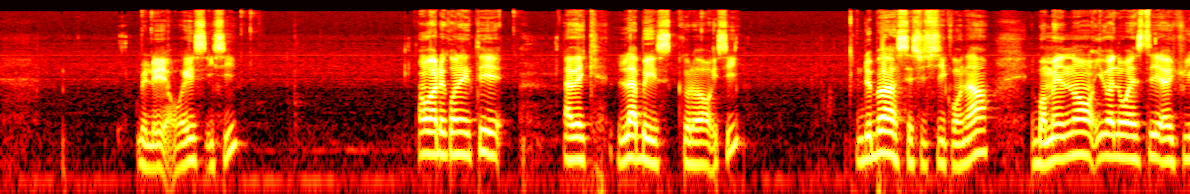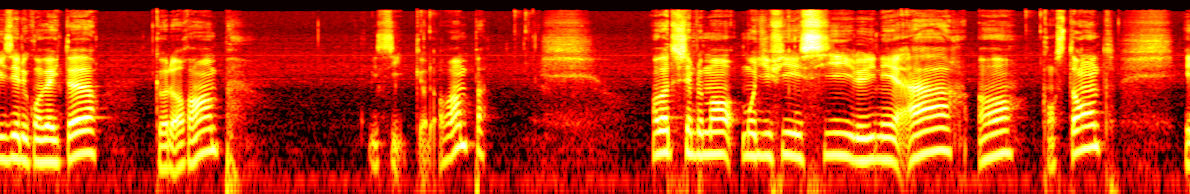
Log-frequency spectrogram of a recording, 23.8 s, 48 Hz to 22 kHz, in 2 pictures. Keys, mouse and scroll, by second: 7.2 click, 22.5-23.5 drag.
